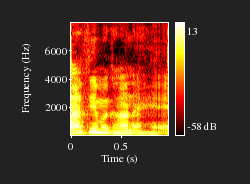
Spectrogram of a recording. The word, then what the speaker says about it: McConaughey: Matthew McConaughey.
